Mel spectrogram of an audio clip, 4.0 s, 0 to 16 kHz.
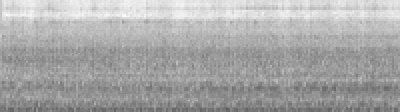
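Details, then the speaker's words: Pfaff Hobbymatic 807 sewing machine after fix: steady, even motor hum with no buzzing or rattling; the earlier buzz came from a flat spot on the motor's rubber drive wheel riding on the hand wheel. "This no longer has the typical buzz for the uh FA Hobby Matic 807. This is what it sounds like now."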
